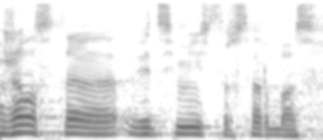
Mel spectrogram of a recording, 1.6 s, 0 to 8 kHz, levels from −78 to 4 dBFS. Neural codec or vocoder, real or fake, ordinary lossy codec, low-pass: autoencoder, 48 kHz, 128 numbers a frame, DAC-VAE, trained on Japanese speech; fake; none; 7.2 kHz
